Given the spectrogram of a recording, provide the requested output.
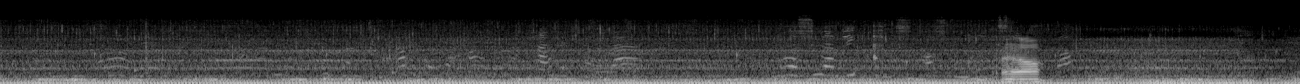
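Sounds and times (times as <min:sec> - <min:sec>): outboard motor running: 0:00.0 - 0:13.0.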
